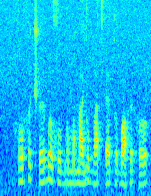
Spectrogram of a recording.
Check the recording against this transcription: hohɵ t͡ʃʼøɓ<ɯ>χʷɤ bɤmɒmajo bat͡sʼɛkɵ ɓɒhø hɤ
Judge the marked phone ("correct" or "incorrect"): incorrect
